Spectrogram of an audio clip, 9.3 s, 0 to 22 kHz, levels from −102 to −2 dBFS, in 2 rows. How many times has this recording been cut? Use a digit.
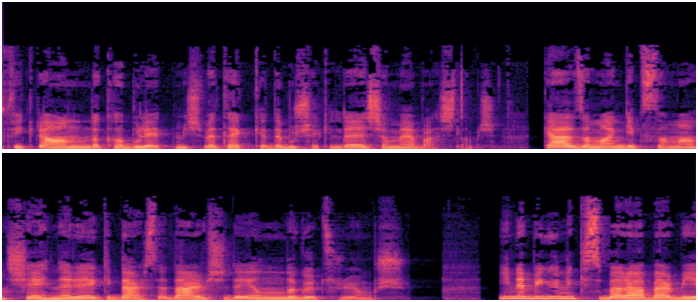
0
